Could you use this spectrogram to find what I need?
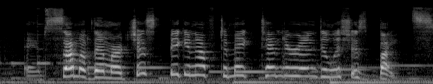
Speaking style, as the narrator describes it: Bugs told himself happily

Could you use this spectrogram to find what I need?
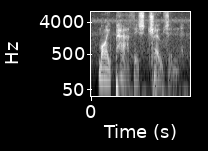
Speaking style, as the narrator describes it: he said sadly

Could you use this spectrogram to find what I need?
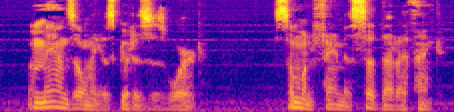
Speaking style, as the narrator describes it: muttered

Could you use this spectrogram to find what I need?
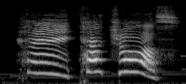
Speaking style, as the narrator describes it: yelled

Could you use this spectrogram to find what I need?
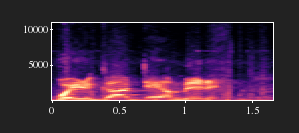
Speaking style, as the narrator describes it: Landry shouts from behind

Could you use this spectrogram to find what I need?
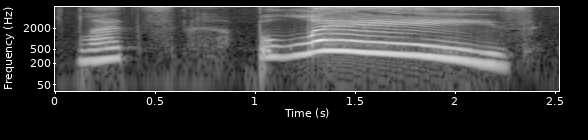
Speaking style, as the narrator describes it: he shouted

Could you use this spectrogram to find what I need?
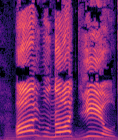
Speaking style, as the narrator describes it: Ephialtes roared

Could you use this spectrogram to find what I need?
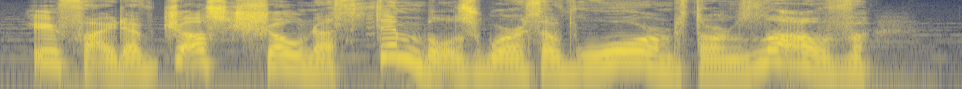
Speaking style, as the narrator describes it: He groaned in despair

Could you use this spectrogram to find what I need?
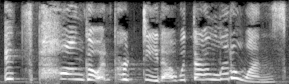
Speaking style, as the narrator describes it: cried Nanny

